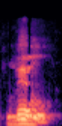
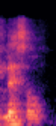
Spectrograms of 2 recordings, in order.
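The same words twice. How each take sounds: First: It is said with an American-style pronunciation. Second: It is said with a British-style pronunciation. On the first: The speaker picked up the accent abroad. "they say little" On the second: This is the speaker's original home pronunciation. "instead of little"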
